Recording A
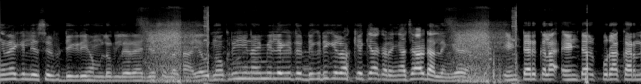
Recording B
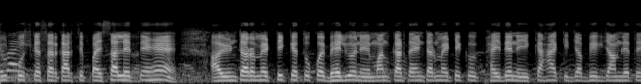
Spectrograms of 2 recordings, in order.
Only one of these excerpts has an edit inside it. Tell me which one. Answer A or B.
A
